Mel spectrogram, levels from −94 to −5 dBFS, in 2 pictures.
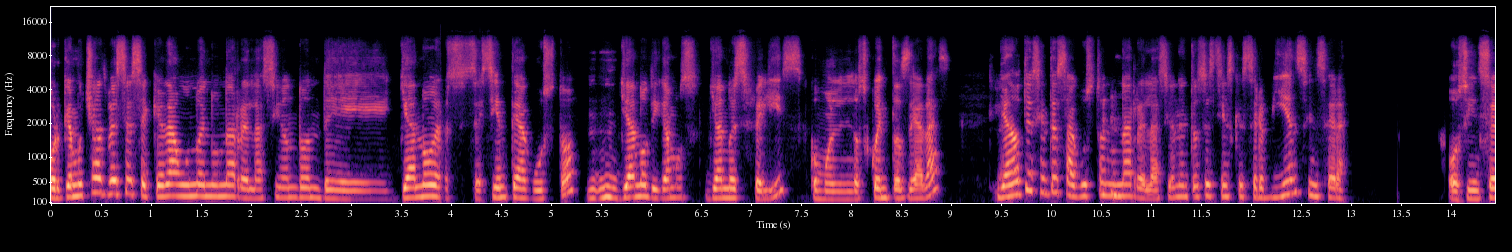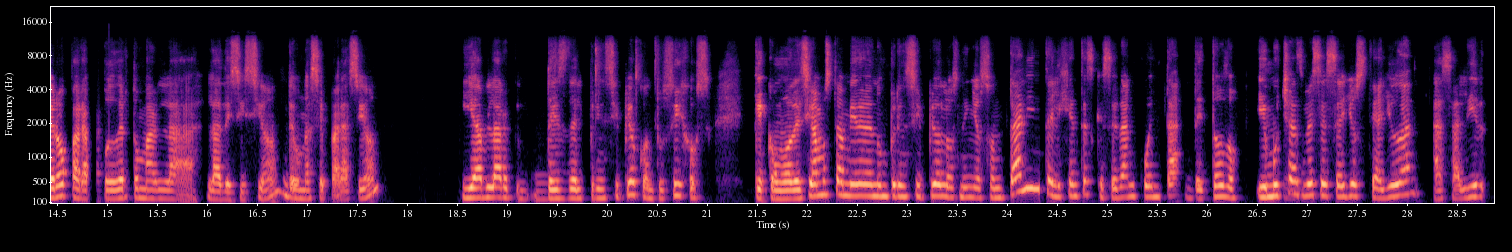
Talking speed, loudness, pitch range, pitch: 185 wpm, -25 LUFS, 185-230 Hz, 205 Hz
